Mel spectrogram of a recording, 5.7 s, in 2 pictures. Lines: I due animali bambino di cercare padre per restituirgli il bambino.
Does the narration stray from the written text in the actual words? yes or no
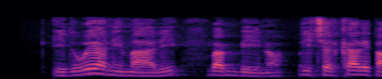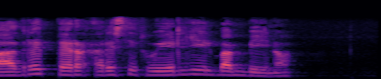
no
